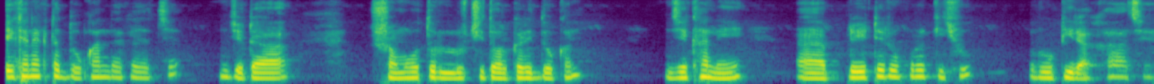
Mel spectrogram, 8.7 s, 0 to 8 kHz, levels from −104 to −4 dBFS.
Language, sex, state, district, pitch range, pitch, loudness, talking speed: Bengali, male, Bihar, Katihar, 150-185 Hz, 165 Hz, -14 LUFS, 130 wpm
